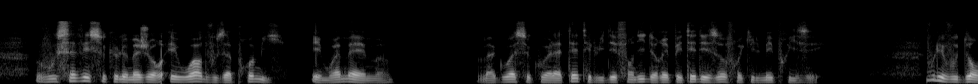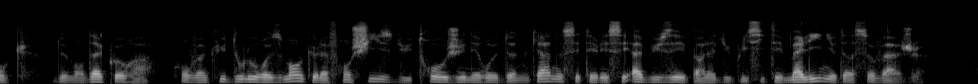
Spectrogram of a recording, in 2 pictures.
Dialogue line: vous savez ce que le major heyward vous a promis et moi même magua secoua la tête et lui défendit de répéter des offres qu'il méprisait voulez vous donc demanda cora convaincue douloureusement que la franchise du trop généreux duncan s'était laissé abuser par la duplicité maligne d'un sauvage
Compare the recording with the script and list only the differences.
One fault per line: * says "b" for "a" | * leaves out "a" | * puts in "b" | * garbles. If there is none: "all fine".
all fine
